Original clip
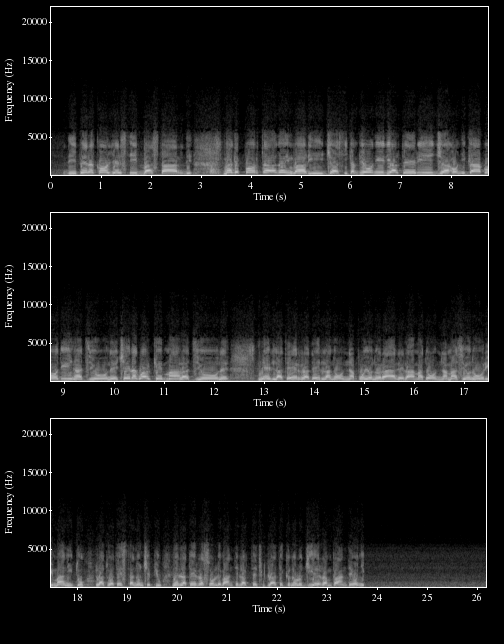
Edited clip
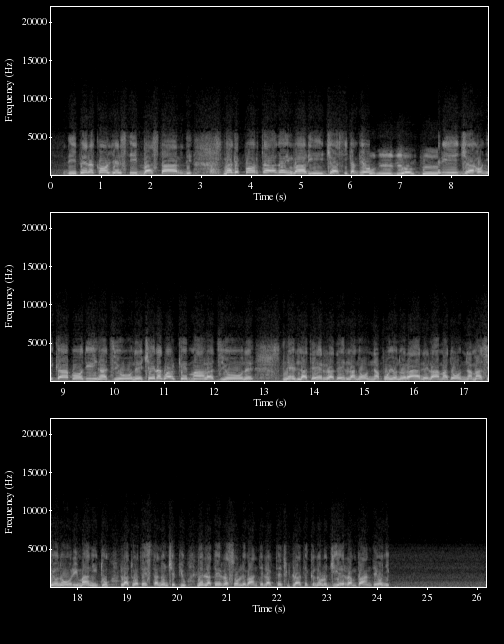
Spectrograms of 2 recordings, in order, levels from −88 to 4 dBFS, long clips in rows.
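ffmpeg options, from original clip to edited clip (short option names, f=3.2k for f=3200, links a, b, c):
-filter_complex "[0:a]asplit=3[a][b][c];[a]atrim=end=6.364[d];[b]atrim=start=6.36:end=7.24,asetpts=PTS-STARTPTS,asetrate=28224,aresample=44100[e];[c]atrim=start=7.236[f];[d][e]acrossfade=d=0.004:c1=hsin:c2=hsin[g];[g][f]acrossfade=d=0.004:c1=hsin:c2=hsin"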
